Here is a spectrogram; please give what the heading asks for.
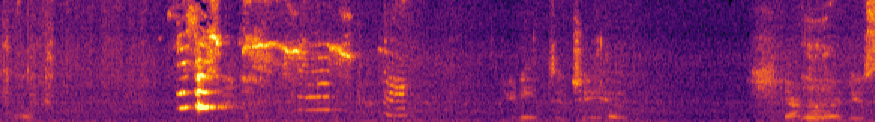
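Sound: dog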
